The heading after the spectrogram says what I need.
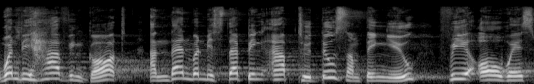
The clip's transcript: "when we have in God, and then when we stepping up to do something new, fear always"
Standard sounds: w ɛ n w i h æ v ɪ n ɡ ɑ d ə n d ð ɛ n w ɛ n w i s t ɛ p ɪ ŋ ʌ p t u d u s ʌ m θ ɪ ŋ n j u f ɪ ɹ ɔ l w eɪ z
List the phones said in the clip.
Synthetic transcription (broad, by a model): w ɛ n w i h æ v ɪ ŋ ɡ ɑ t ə n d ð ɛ n w ɛ n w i s t ɛ p ɪ ŋ ʌ p t u d u s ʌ m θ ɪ ŋ n j u f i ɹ ɔ l w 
